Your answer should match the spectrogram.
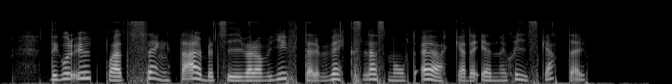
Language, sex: Swedish, male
